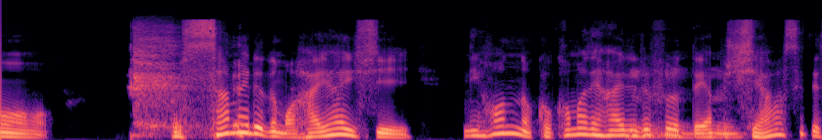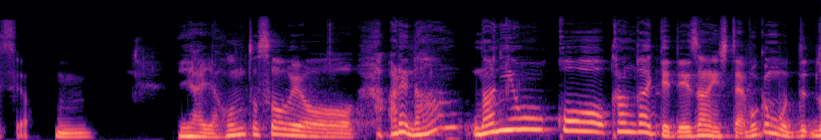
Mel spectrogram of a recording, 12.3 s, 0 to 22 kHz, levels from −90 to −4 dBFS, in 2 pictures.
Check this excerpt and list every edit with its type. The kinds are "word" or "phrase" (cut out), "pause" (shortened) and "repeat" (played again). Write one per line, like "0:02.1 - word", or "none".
0:03.5 - word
